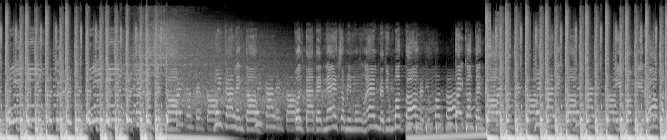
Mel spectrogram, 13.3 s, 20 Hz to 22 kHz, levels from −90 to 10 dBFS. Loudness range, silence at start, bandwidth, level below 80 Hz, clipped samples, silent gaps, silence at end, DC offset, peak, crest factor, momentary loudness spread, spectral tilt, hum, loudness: 10 LU; 0 s; 20 kHz; -10 dBFS; 0.6%; none; 0 s; under 0.1%; 0 dBFS; 8 dB; 11 LU; -4.5 dB/octave; none; -10 LUFS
